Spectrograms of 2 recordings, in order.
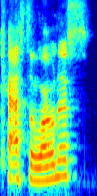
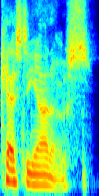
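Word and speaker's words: Castellanos: be a be forewarned nick castellonis is that how you say it it's it's it's nick castiano's casiano's okay i can't here's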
